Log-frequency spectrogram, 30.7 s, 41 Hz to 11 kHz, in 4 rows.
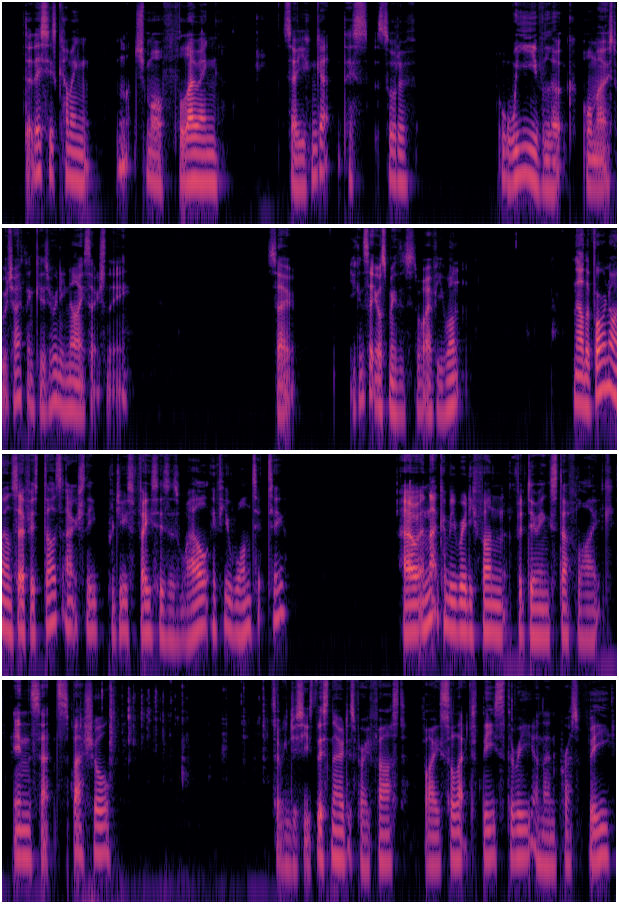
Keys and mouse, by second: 0.8 d, 1.1-2.6 drag, 2.6 d, 2.8 right click, 2.8 d, 3.1-4.4 middle drag, 4.8-6.6 middle drag, 6.8 click, 7.0 middle drag, 7.5 shift+middle click, 7.8-8.9 middle drag, 9.7-12.5 drag, 13.5 middle click, 14.5 middle click, 15.4 ctrl+shift+click, 16.2-16.8 drag, 17.6 middle drag, 18.0-19.5 middle drag, 18.5-19.1 drag, 19.7-20.5 middle drag, 21.3 click, 21.4 g, 22.1 middle click, 22.6 click, 22.6 g, 23.1 shift+a, 28.8 shift+click, 30.6 v.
